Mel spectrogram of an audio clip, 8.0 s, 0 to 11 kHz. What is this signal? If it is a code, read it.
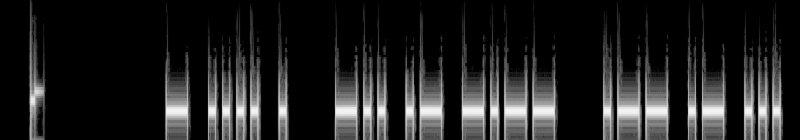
Morse code, heard as a keyed tone, about 17 wpm, 700 Hz. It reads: THE DAY WAS
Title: Sentences from Top 1200 Words 17wpm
